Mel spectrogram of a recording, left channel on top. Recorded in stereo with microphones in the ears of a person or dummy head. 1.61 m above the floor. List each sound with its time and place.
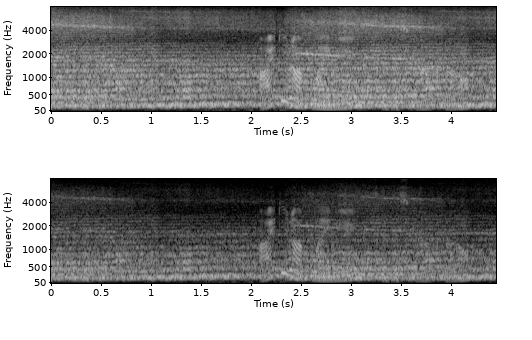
0.0 s an aircraft: 55° left (ahead or behind)
2.1 s a man speaking: 30° left (ahead or behind)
